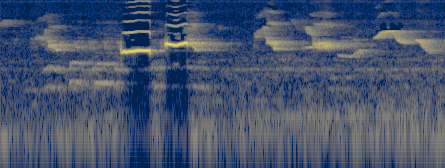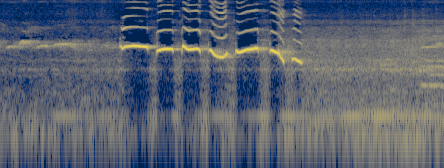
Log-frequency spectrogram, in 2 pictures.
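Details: Fast morning song of a magpie-robin, meant to calm a stressed bird. Two sharp whistles are followed by softer warbled notes. A rapid string of ringing whistles then slides downward, all over a steady hiss.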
